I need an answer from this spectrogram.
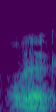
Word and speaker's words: Jorberg: Is it Jorberg? Jorberg. Jorberg is correct.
